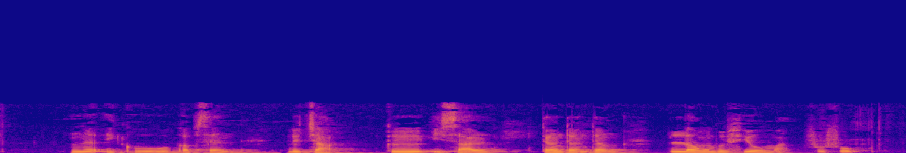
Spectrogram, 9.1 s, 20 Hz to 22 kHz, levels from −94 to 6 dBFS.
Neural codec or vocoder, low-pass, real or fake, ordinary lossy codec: none; 7.2 kHz; real; AAC, 32 kbps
